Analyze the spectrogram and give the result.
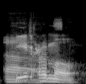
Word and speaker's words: Guillermo: Guillermo is how you say it, and he's the new Spanish starting center over there now that the Gasol brothers are gone.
